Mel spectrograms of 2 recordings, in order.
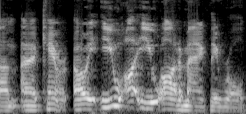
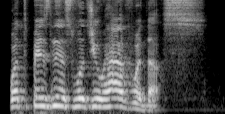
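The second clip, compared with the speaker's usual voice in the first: very high, calling-out voice; 10 semitones higher than usual. A voice from above calls out to the newcomers in the ruins, calling out. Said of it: "And a voice calls out".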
